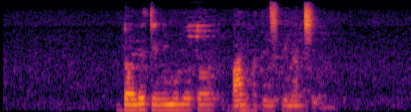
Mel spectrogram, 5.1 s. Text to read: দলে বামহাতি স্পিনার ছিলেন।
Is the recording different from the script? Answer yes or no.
yes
